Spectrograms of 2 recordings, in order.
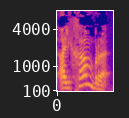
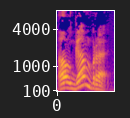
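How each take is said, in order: First: A soft L is followed by a KH sound. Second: A hard L is followed by a G sound. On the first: "некоторые читают альхамбра" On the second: "некоторые читают алгамбра"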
